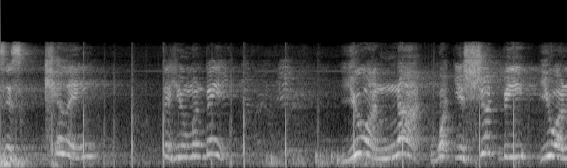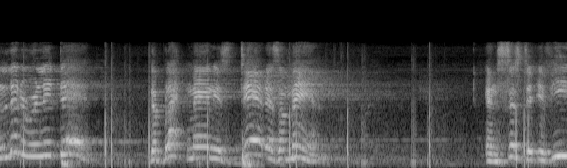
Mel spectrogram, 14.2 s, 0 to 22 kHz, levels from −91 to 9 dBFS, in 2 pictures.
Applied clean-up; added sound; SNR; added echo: none; Fireworks; 15 dB; reverberation time 0.3 s.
